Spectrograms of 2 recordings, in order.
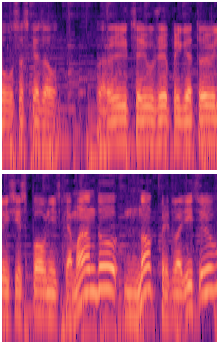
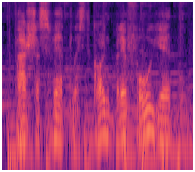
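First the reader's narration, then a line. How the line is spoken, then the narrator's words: Urgent whisper. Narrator (Russian): горячо зашептал он на ухо курфюрсту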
